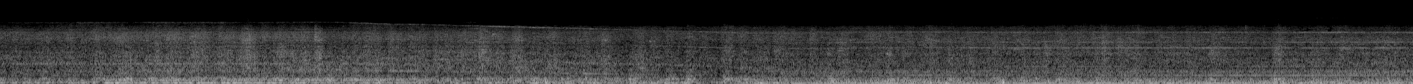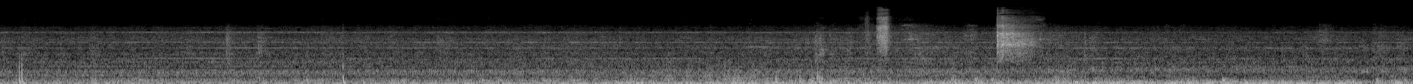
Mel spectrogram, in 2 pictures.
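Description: Norfolk Southern diesel freight locomotive and its train rolling slowly past, with a steady low rumble and humming tones. One tone falls in pitch over the first several seconds, and two brief high-pitched sounds come near the end.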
